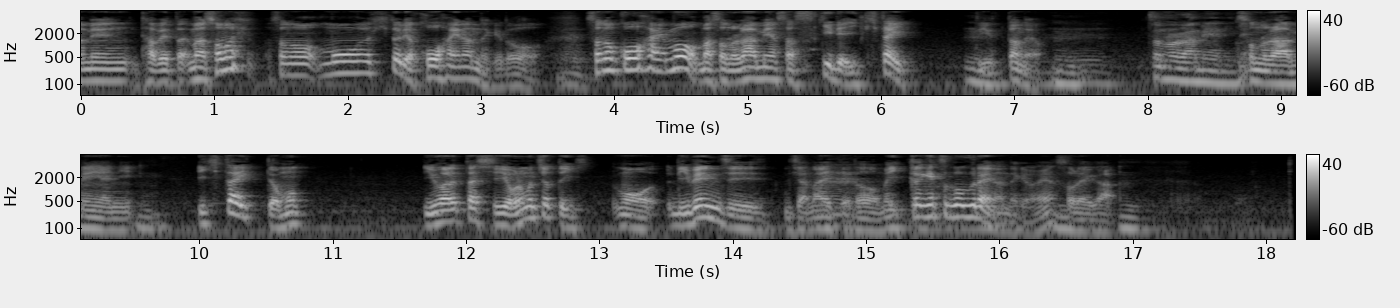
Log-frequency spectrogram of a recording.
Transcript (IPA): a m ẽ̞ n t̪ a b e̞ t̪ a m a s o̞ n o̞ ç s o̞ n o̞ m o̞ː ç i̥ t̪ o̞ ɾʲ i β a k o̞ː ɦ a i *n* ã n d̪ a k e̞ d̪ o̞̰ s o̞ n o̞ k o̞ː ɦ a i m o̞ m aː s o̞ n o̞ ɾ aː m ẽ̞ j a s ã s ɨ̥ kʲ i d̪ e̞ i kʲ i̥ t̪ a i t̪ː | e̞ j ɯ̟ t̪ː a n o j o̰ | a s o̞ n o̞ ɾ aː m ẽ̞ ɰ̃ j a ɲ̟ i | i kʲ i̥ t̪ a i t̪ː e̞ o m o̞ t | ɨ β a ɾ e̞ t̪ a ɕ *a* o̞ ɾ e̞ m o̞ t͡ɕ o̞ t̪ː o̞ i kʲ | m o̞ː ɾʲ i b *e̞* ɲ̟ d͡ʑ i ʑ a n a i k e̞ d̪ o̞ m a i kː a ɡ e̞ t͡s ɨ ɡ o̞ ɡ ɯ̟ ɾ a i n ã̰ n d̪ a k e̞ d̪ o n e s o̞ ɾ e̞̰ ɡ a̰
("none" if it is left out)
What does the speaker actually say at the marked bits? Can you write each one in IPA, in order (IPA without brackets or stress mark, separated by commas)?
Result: n, i, ẽ̞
